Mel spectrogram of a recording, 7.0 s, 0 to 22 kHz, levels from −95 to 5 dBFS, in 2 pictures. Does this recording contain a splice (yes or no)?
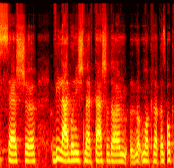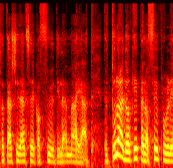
no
